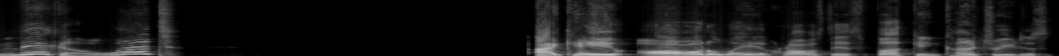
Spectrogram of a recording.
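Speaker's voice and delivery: can't believe what he's hearing; outraged disbelief. Acted. Joel outraged at Tommy's refusal.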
